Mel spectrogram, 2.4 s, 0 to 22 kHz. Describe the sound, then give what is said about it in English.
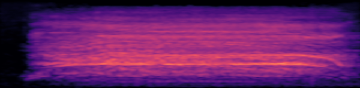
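An audience yells together on a count of three, one loud, sustained mass scream that starts abruptly, holds for about two seconds, then tails off. “on the count of three, we're just going to yell. We're just going to get it out right here. Okay, 1, 2, 3.”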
